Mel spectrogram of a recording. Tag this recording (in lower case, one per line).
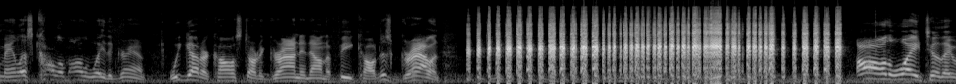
speech
quack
